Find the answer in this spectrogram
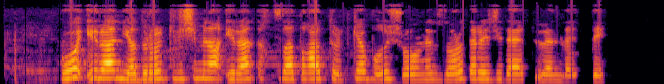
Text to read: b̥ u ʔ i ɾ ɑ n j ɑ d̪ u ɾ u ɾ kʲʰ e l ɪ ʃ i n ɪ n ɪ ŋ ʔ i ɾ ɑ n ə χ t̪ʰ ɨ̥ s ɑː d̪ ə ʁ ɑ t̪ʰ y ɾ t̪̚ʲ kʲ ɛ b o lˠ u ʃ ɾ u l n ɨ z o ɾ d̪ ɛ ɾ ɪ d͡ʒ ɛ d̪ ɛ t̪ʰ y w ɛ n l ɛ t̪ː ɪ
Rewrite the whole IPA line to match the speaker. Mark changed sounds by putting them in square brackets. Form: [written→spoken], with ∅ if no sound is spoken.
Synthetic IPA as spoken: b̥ u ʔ i ɾ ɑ n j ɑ d̪ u ɾ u ɾ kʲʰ e l ɪ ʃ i [n→m] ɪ n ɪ ŋ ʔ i ɾ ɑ n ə χ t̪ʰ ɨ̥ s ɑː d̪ ə ʁ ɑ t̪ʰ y ɾ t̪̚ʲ kʲ ɛ b o lˠ u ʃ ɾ [u→o] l n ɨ z o ɾ d̪ ɛ ɾ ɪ d͡ʒ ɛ d̪ ɛ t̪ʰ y w ɛ n l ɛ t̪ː ɪ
